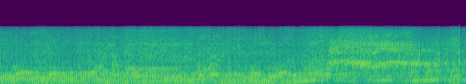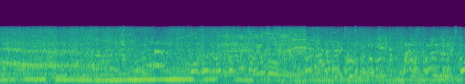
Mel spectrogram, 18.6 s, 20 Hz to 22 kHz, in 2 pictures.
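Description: Turbocharged Toyota 4A-GE four-cylinder engine in a Datsun 1200 drag car revving in repeated bursts on the start line, then launching with tyre squeal about six seconds in and accelerating away, its note dropping at each gear change as it fades into the distance.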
